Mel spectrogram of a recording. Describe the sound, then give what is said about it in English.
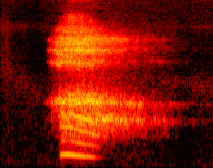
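A slow, deep exhaled breath: one soft, breathy sigh that swells quickly and then fades gradually over about a second, with no talk. “Take a nice deep inhaled breath. And relax as you exhale.”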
